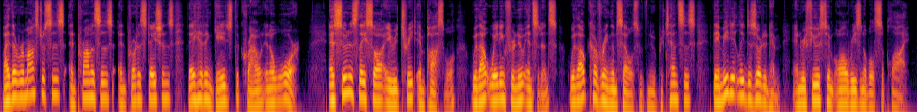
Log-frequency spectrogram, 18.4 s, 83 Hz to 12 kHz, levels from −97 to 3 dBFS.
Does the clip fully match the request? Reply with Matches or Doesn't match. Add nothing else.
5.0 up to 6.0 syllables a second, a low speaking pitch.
Matches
